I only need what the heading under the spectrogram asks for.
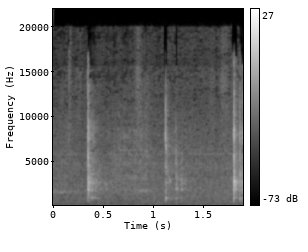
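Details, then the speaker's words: Peterbilt 567 with new coolant bottle fitted: sharp isolated ticks about every three-quarters of a second, the magnet (level-sensor float) heard running inside the tank; ticking in coolant reservoir. "know if you can hear that but there's a magnet in there that we're trying to fix and I can hear the magnet running in there"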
